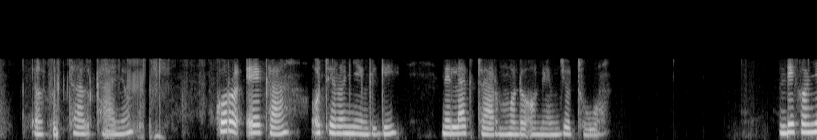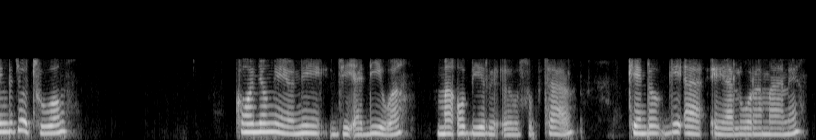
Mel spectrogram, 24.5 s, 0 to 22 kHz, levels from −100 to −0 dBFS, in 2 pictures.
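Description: iLBC codec coding runs throughout the speech. The band stops at 3.8 kHz, and each short frame's excitation is rebuilt on its own without reference to the previous one, giving a plainly audible rough, slightly synthetic edge. This fits 20 ms frames at 15.2 kbps.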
